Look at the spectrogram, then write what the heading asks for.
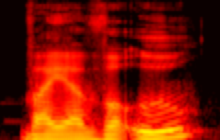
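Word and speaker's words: ויבאו: Remember the Aleph is a guttural, so it's technically not even pronounced. So we have the vo, and then a little bit of a pause. You could say an apostrophe, and then u with the shirk.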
